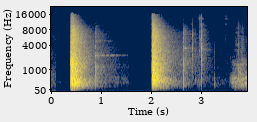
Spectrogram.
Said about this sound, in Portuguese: o disparo de um sniper pode atingir uma pessoa a cerca de um quilômetro. Quanto menor a distância, maior a precisão. Aquele ônibus está a 150 metros daqui. É o alvo desse atirador de elite da Polícia Civil de São Paulo.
